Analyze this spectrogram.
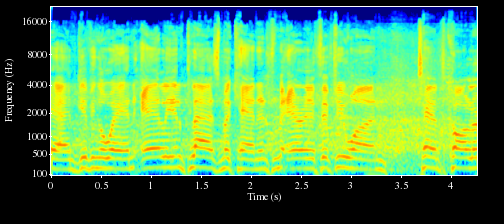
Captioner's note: cheers and applause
